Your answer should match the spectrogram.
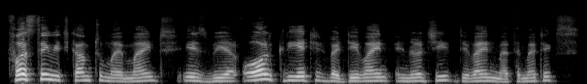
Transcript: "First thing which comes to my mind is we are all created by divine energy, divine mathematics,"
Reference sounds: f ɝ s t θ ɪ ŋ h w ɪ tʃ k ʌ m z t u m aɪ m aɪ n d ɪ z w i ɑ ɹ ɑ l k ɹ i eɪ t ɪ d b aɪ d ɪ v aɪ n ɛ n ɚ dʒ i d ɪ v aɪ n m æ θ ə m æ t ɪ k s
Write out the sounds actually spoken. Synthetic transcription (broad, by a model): f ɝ s t t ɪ ŋ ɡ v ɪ tʃ k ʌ m t u m aɪ m aɪ n d ɪ z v i ɑ ɹ ɑ l k ɹ i eɪ t ɪ d b aɪ d ɪ v aɪ n ɛ n ɚ dʒ i d ɪ v aɪ n m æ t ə m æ t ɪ k s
